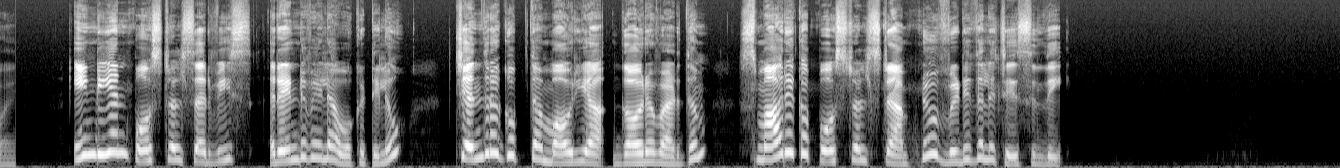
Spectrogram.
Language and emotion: Telugu, neutral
